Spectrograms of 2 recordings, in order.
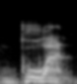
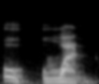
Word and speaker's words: one: El número 1 no se dice guan, se dice one, one, u.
